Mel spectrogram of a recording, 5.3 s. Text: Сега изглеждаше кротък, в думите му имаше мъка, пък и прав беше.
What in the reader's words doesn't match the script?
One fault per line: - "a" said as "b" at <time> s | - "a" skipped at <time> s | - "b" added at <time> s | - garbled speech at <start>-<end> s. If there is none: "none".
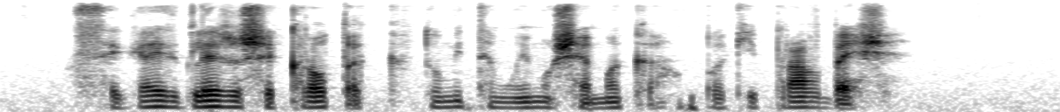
none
